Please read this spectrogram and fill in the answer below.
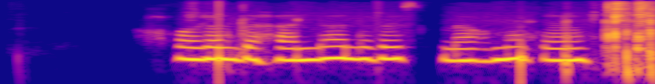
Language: Pashto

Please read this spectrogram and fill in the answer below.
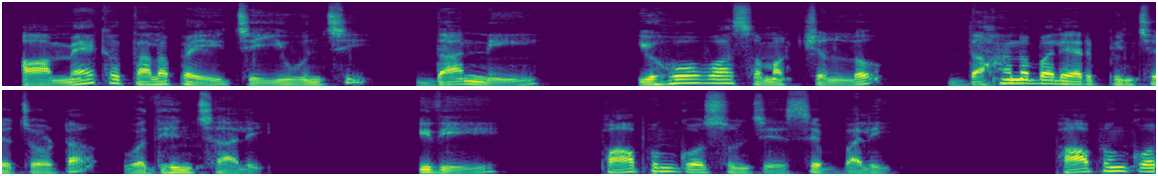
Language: Telugu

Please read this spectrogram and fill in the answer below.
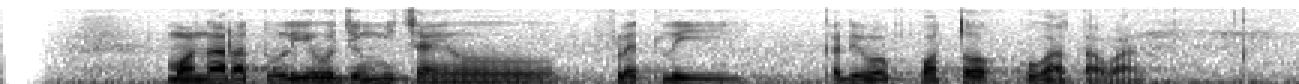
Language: Sundanese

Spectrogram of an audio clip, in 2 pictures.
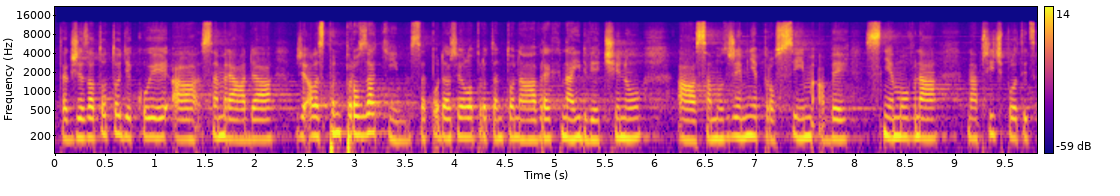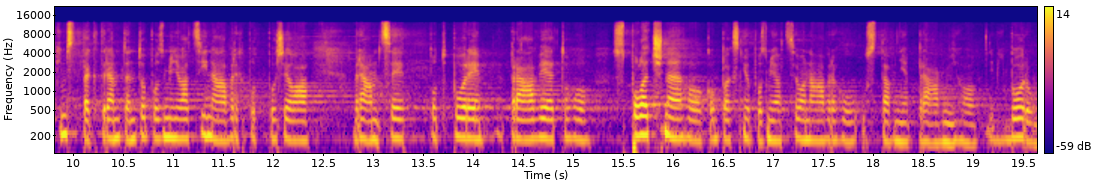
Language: Czech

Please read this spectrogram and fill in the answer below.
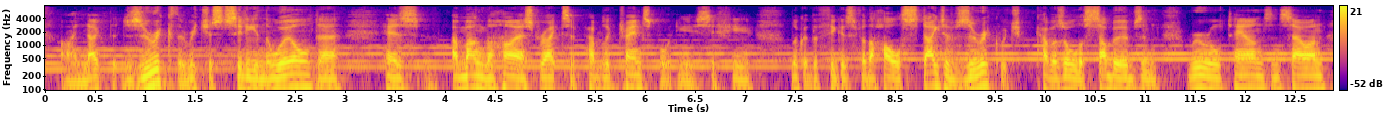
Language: English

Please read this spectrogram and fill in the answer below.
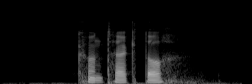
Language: Swedish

